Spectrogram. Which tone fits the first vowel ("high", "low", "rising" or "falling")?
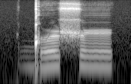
high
